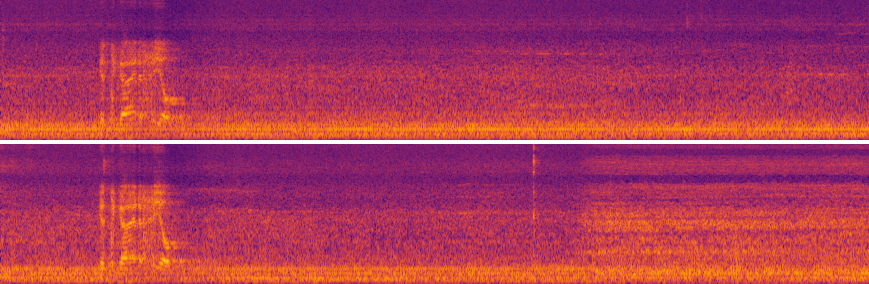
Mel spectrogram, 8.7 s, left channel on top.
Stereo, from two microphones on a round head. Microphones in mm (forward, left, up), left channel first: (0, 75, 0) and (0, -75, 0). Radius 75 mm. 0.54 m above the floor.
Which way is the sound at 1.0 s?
35° right (ahead or behind).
